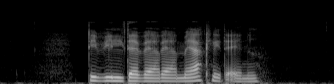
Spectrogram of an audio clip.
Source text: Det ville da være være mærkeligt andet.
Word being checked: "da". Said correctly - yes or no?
yes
